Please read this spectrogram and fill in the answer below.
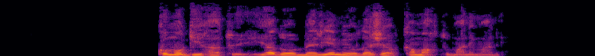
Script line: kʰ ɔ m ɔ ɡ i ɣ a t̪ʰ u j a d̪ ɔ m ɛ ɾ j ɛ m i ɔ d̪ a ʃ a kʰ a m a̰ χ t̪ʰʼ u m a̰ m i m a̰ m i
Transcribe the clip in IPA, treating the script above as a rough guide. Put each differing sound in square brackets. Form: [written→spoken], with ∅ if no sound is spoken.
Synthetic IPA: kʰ ɔ m ɔ ɡ i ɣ a t̪ʰ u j a d̪ ɔ m ɛ ɾ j ɛ m i ɔ d̪ a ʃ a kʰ a m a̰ χ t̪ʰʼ u m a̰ [m→n] i m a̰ [m→n] i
